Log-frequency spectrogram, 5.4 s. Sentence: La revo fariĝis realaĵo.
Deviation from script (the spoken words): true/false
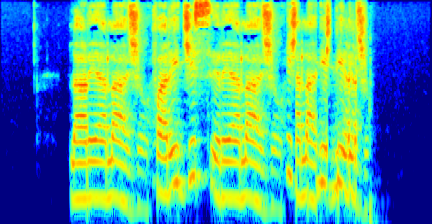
true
